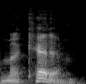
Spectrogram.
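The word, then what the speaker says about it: מִקֶּדֶם: Segal Segal and Sega let's put the accent on the first syllable machetim so and he went out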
